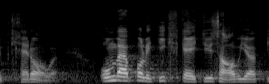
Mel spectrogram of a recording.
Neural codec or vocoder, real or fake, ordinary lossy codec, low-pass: vocoder, 48 kHz, 128 mel bands, Vocos; fake; none; 14.4 kHz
